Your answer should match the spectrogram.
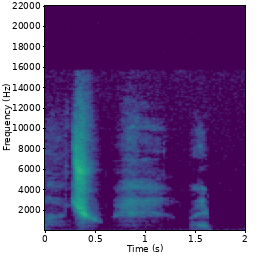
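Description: Near silence, broken by a short faint hiss about a third of a second in and a softly spoken word near the end.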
